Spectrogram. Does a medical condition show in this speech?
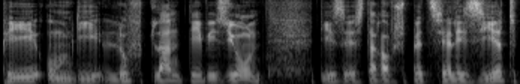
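No.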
